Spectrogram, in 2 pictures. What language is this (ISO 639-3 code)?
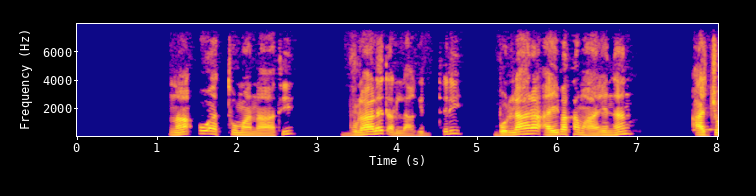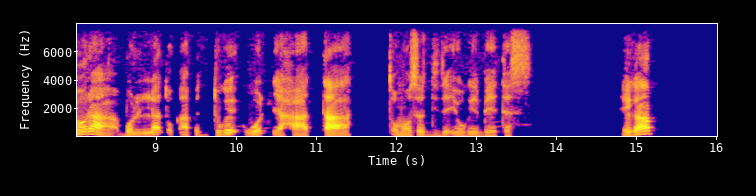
wal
